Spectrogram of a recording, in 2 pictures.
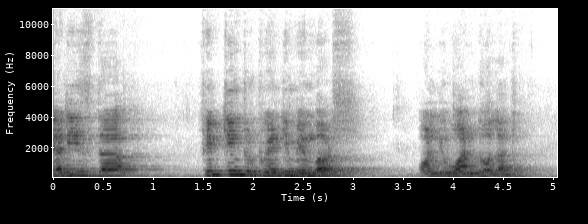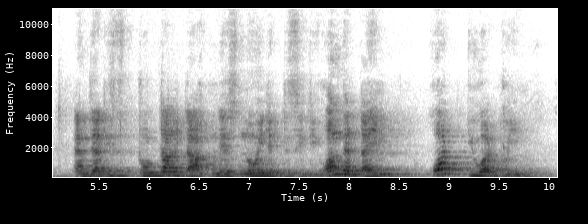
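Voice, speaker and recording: A man speaks in a high pitch with very wide pitch swings. Noticeable background noise and audible room echo surround him. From India, West Bengal (Asansol, rural). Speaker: teacher. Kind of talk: conference talk. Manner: halting.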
